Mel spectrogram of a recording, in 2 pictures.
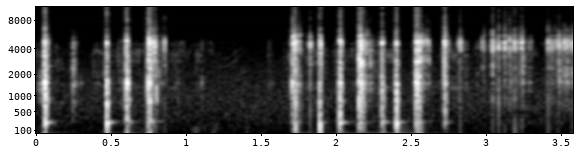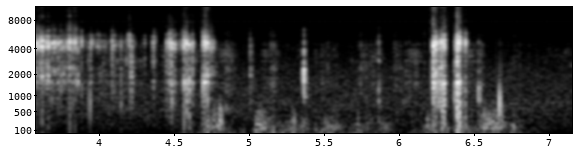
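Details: A male woodpecker, either a Gila or a Ladder-backed Woodpecker, hammers at a trail camera with sharp, irregular knocks in quick bursts and a brief scraping rustle between volleys, breaking the camera over about a minute.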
